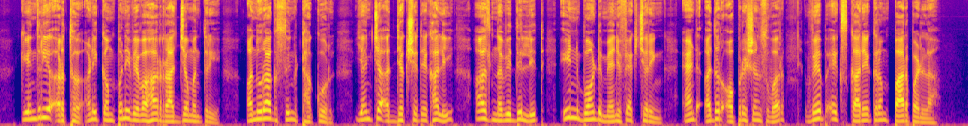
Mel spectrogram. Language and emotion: Marathi, neutral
